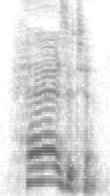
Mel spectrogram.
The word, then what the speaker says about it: hesitant: Hesitant. Unsure or slow to act due to uncertainty. And what happens to that T? Gone.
